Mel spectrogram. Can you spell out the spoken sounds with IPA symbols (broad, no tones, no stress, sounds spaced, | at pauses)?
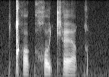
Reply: ǃʰ ɒ k χ u cʰ ɛ q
